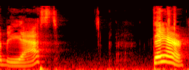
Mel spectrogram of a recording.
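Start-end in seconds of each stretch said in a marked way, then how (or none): 2.0-2.5 loud, urgent rooster call; shout. A narrator's reading. Rooster alerting the farm animals, shouting. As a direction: call it out in a burst of volume. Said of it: "shouted the rooster".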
